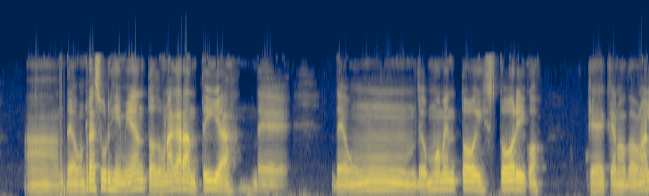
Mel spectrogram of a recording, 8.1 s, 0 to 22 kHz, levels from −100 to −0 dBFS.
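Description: Between 0.75 and 0.84 s the speech breaks into a cluster of tiny holes with hard edges, a rough chopped crackle in which the longest single gap is about 22.5 ms and the holes add up to about 52.5 ms. A lone abrupt-edged dropout follows at 6.15 s, about 15 ms long. Both are unconcealed Bluetooth headset packet loss: short voice packets on the mSBC wideband link never arrived, and the gaps were left unfilled rather than being concealed.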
